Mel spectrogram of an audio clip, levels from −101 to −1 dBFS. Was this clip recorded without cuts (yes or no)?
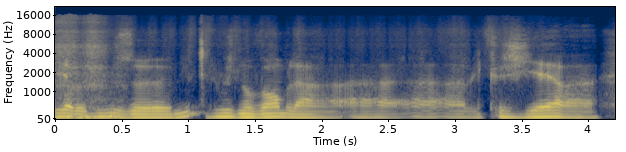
no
